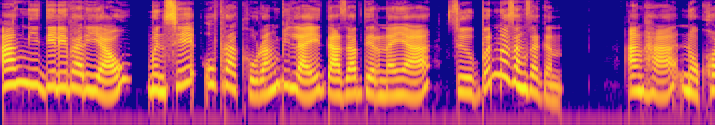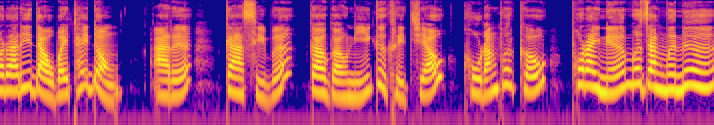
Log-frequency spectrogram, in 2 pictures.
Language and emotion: Bodo, happy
